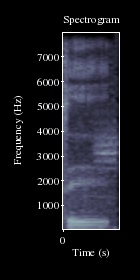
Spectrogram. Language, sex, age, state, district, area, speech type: Kannada, male, 30-45, Karnataka, Dakshina Kannada, rural, spontaneous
